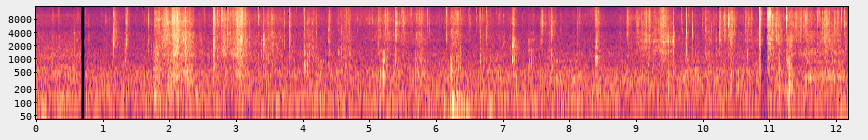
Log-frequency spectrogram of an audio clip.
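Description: Plastic protective wrap being peeled off a stainless steel worktop and crumpled: an irregular crinkling and crackling, with one sharp click near the end.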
